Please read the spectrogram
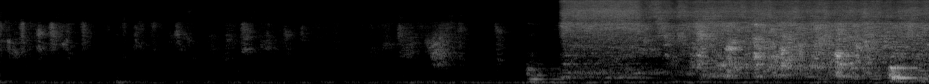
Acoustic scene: restroom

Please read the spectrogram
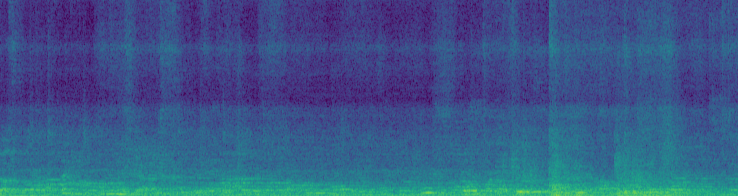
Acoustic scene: cafe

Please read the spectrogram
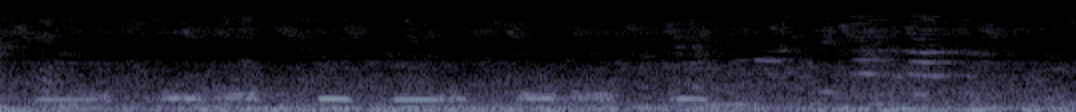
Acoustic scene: park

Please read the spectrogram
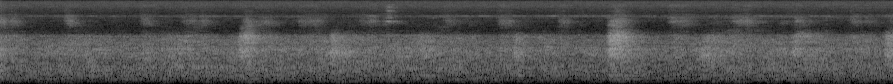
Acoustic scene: elevator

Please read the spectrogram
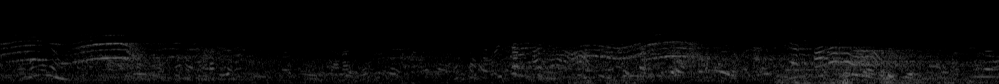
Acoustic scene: park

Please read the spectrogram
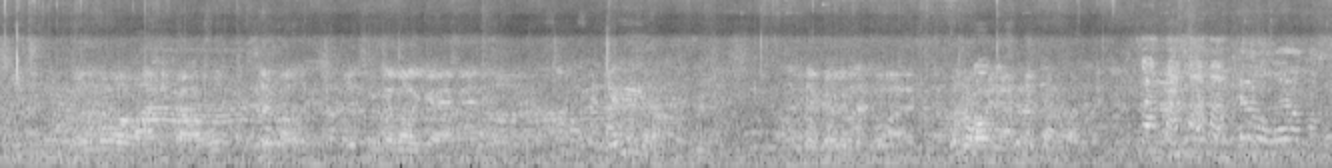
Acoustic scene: crowded indoor space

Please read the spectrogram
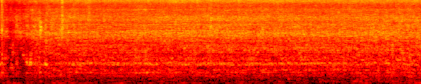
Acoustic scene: kitchen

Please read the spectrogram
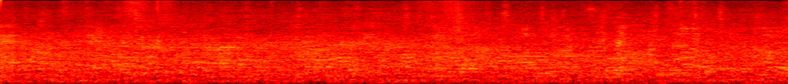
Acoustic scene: crowded indoor space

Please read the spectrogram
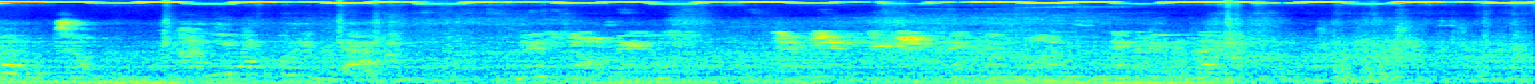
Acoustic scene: bus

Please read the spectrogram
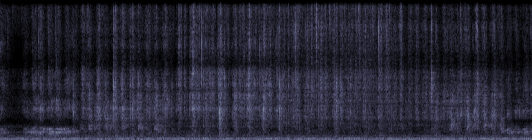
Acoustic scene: restroom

